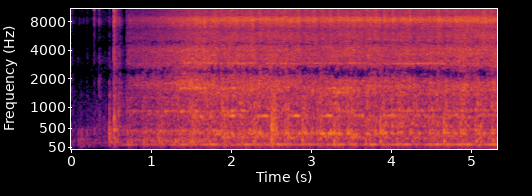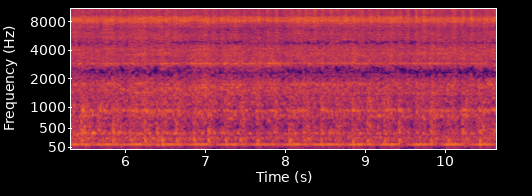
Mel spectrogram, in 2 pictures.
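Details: GE top-load washer model WDRR2500K3WW: harsh loud grinding and ratcheting over low motor hum right after filling as agitation starts, sometimes at second agitation, only during agitation; cause unknown.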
